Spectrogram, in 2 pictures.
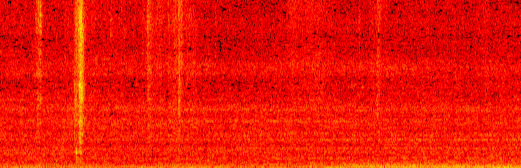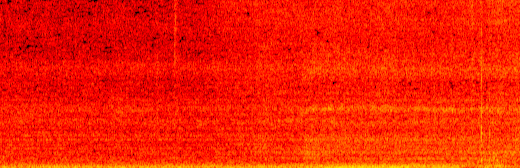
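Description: Semi-truck diesel engine running in a low, steady rumble inside the cab as the truck rolls slowly. There is a sharp click about a second in. The rumble grows louder near the end as the truck pulls ahead.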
